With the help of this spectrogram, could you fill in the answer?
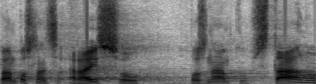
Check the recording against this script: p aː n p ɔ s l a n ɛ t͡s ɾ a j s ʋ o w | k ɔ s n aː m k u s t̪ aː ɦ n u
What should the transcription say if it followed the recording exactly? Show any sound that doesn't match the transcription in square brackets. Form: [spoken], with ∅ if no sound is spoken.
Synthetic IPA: p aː n p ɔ s l a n ɛ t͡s ɾ a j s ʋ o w | [p] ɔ [z] n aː m k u s t̪ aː ɦ n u

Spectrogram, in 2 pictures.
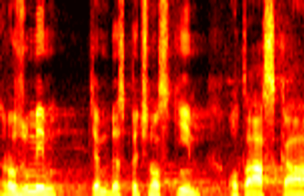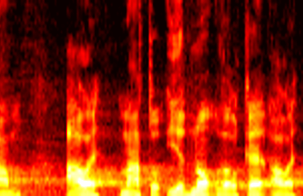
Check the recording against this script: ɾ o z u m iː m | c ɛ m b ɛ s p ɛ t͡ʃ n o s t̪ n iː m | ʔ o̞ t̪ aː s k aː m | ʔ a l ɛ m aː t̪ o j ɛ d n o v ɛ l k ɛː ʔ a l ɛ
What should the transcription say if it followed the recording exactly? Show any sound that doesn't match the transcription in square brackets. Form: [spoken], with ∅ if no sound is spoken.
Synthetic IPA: ɾ o z u m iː m | c ɛ m b ɛ s p ɛ t͡ʃ n o s t̪ [ɲ] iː m | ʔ o̞ t̪ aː s k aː m | ʔ a l ɛ m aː t̪ o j ɛ d n o v ɛ l k ɛː ʔ a l ɛ

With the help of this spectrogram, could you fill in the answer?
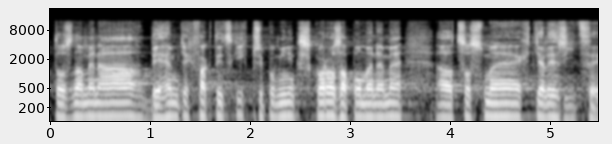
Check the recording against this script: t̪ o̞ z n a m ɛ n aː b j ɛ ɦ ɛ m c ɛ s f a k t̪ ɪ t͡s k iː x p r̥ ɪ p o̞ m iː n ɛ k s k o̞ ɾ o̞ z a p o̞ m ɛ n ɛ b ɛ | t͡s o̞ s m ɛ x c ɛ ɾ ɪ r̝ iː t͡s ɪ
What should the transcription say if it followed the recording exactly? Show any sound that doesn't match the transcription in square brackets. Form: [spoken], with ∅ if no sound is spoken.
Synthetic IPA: t̪ o̞ z n a m ɛ n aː b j ɛ ɦ ɛ m c ɛ [x] f a k t̪ ɪ t͡s k iː x p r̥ ɪ p o̞ m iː n ɛ k s k o̞ ɾ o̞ z a p o̞ m ɛ n ɛ [m] ɛ | t͡s o̞ s m ɛ x c ɛ [l] ɪ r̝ iː t͡s ɪ

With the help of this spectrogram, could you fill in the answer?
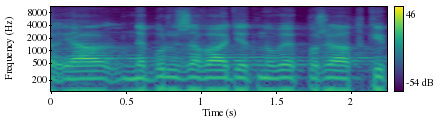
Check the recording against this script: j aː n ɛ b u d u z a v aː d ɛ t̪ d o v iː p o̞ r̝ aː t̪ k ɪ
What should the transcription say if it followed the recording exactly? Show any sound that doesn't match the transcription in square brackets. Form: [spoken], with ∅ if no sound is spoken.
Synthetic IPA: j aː n ɛ b u d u z a v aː [ɟ] ɛ t̪ [n] o v [ɛː] p o̞ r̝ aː t̪ k ɪ

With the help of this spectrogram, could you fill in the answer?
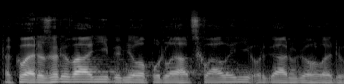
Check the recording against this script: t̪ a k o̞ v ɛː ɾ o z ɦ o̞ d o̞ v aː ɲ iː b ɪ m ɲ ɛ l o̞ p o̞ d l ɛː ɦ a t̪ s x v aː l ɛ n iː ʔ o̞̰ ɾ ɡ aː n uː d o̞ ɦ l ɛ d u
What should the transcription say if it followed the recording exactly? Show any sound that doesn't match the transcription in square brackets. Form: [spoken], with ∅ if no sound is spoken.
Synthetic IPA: t̪ a k o̞ v ɛː ɾ o z ɦ o̞ d o̞ v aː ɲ iː b ɪ m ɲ ɛ l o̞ p o̞ d l ɛː ɦ a t̪ s x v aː l ɛ [ɲ] iː ʔ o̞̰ ɾ ɡ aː n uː d o̞ ɦ l ɛ d u

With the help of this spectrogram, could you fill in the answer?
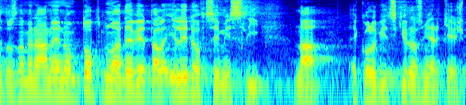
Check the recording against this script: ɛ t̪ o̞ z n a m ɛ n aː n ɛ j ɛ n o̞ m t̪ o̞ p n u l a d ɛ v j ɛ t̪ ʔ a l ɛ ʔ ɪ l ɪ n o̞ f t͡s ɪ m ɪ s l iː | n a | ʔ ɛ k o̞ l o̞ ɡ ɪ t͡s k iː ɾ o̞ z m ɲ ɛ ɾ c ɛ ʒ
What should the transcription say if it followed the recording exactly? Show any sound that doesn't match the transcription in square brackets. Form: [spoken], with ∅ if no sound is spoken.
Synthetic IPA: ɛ t̪ o̞ z n a m ɛ n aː n ɛ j ɛ n o̞ m t̪ o̞ p n u l a d ɛ v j ɛ t̪ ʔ a l ɛ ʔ ɪ l ɪ [d] o̞ f t͡s ɪ m ɪ s l iː | n a | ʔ ɛ k o̞ l o̞ ɡ ɪ t͡s k iː ɾ o̞ z m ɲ ɛ ɾ c ɛ ʒ

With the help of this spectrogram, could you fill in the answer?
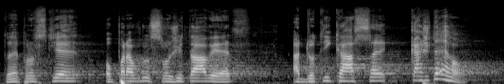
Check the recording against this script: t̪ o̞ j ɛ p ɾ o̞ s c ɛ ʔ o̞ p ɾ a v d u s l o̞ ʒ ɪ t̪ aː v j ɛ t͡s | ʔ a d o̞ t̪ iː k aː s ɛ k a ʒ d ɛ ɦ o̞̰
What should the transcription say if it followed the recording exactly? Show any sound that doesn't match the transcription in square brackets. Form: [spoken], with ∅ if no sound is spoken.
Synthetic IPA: t̪ o̞ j ɛ p ɾ o̞ s c ɛ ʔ o̞ p ɾ a v d u s l o̞ ʒ ɪ t̪ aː v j ɛ t͡s | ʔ a d o̞ t̪ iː k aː s ɛ k a ʒ d [ɛː] ɦ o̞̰

